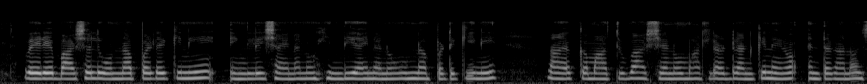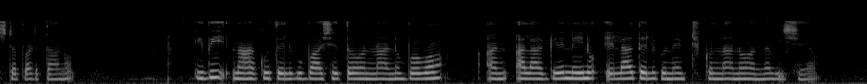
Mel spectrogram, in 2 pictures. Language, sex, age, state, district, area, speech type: Telugu, female, 18-30, Telangana, Medak, urban, spontaneous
